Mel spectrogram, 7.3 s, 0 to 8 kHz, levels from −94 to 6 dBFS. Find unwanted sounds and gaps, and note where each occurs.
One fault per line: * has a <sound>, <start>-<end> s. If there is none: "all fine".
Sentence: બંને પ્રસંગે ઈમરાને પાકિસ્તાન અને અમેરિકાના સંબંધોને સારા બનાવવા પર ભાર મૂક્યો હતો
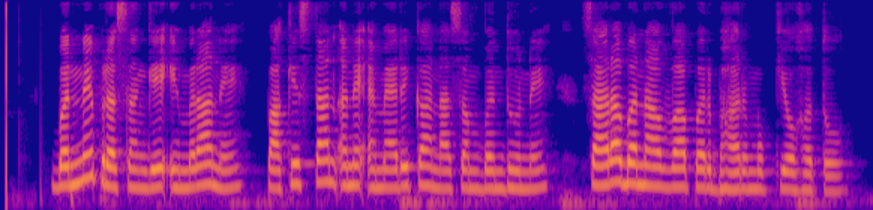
all fine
